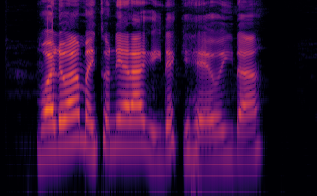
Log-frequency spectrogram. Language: Kikuyu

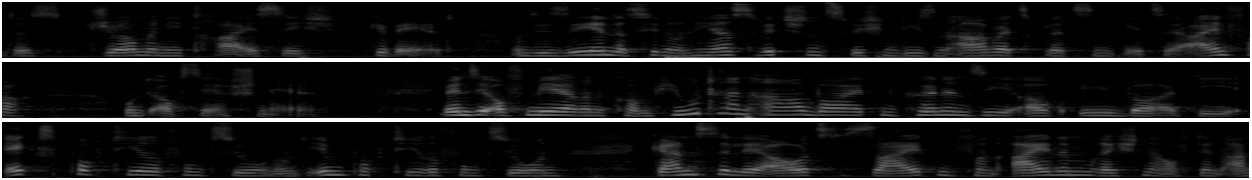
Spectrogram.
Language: German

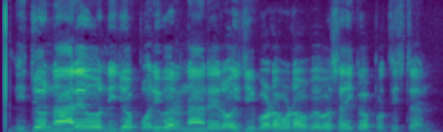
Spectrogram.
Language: Odia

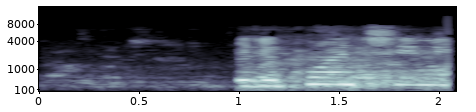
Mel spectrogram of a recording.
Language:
Swahili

